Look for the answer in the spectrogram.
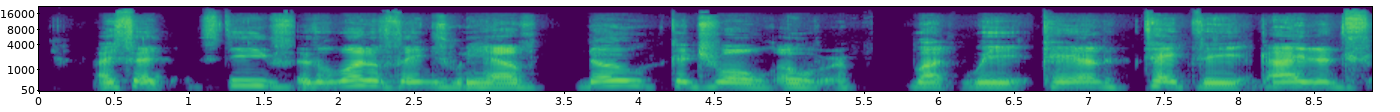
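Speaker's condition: Cerebral palsy; weekday resident at D.T. Watson Hospital ages four and five, learned walking with braces

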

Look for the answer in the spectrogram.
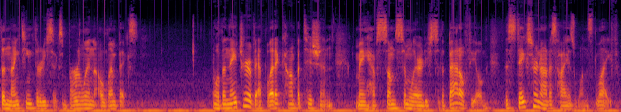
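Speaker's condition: No condition

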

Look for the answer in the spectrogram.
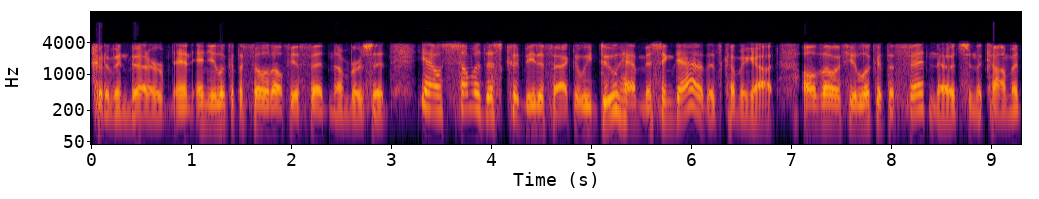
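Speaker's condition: No condition

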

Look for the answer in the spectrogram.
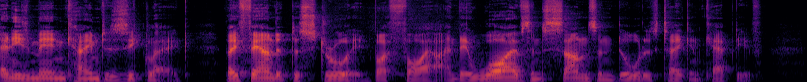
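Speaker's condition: No condition

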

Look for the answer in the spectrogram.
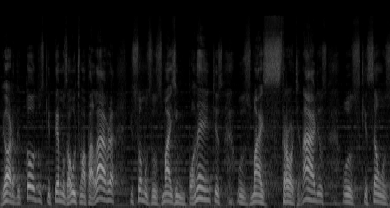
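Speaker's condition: No condition

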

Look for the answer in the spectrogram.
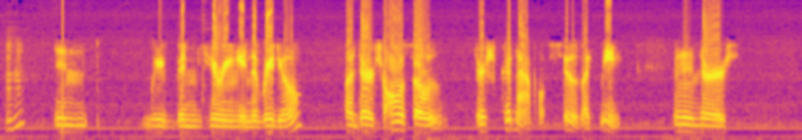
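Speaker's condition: Cerebral palsy; accepts own voice

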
